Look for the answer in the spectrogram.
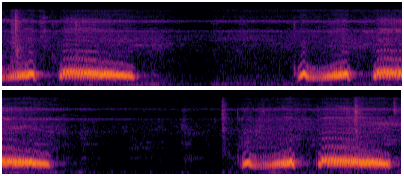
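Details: Soft, throaty coos of a spotted dove, three phrases each made of a quick rising-falling double note and a sustained low note, in a quiet setting.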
